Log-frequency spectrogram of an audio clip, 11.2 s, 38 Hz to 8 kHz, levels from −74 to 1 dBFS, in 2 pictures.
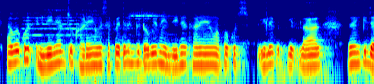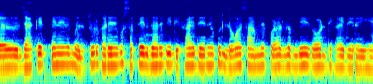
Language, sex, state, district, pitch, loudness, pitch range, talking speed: Hindi, male, Bihar, Gopalganj, 125 Hz, -17 LUFS, 120-135 Hz, 230 wpm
